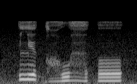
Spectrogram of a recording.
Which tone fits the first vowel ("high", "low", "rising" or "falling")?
falling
